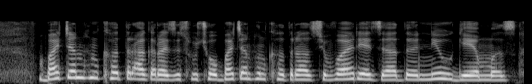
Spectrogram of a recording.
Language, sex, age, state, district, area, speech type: Kashmiri, female, 30-45, Jammu and Kashmir, Baramulla, rural, spontaneous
